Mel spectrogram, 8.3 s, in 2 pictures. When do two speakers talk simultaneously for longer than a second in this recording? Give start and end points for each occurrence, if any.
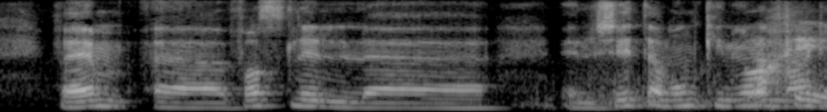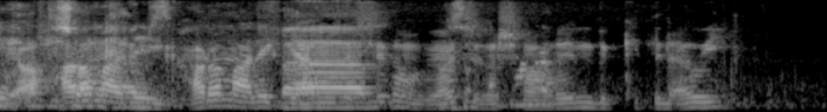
3.7-5.0, 5.5-6.9

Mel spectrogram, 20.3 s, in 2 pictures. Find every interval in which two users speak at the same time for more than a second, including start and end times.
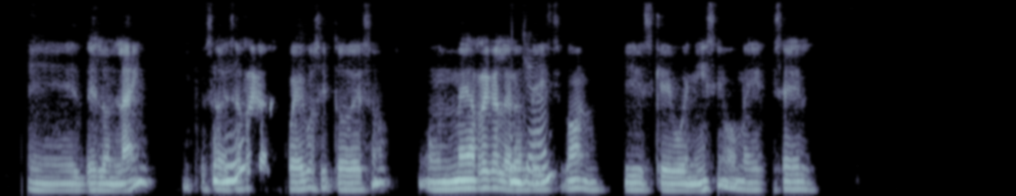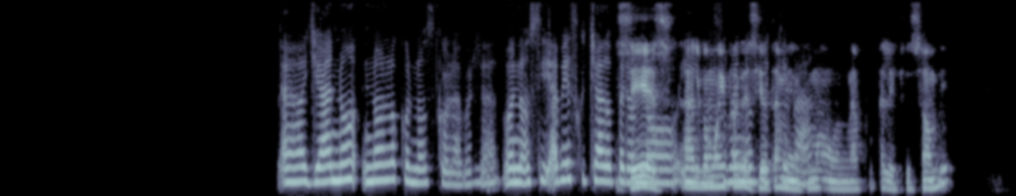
16.3-18.3

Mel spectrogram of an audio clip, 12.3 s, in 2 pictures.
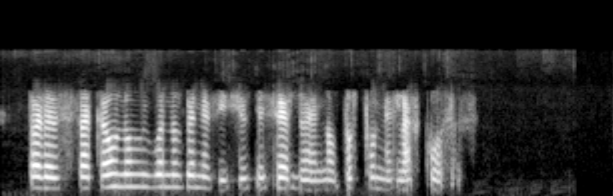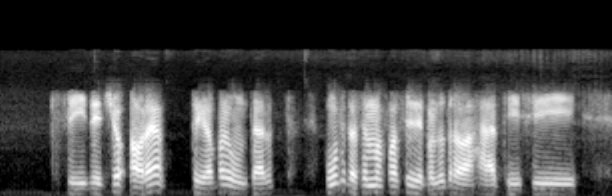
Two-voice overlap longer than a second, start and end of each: none

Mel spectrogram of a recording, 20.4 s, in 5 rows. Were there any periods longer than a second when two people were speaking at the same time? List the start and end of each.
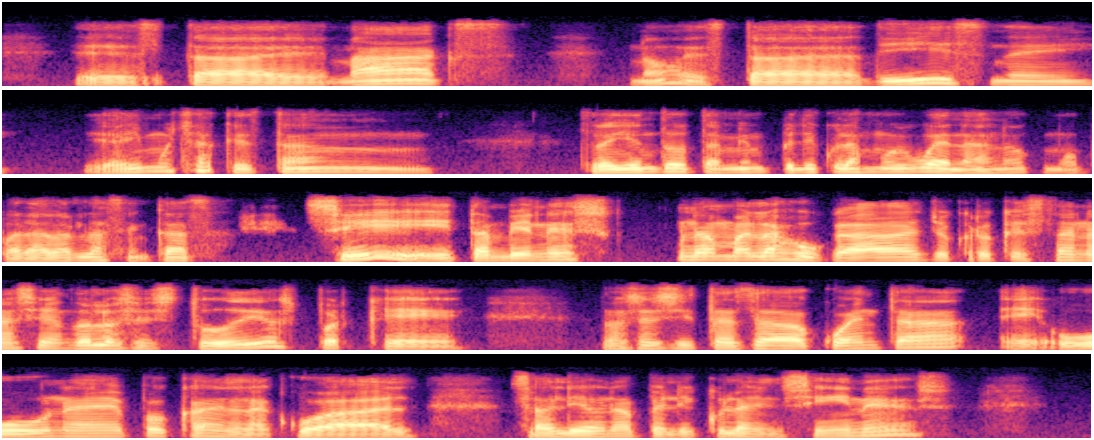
none

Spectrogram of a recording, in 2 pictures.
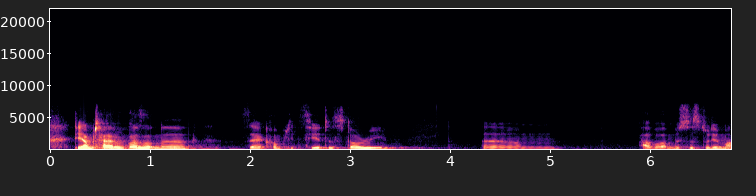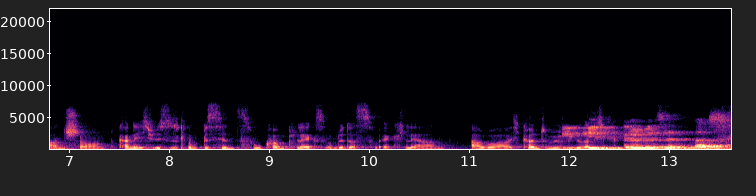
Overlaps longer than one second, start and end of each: none

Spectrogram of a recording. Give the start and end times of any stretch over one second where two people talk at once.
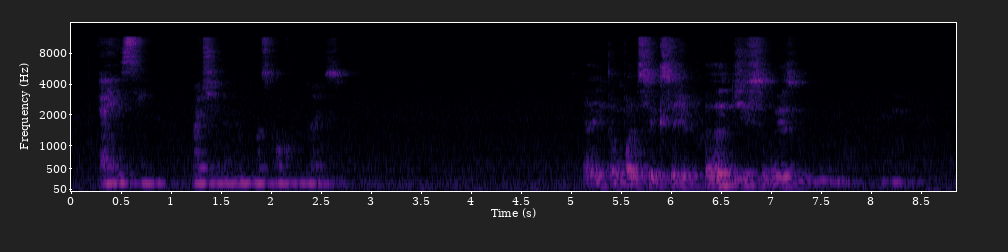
none

